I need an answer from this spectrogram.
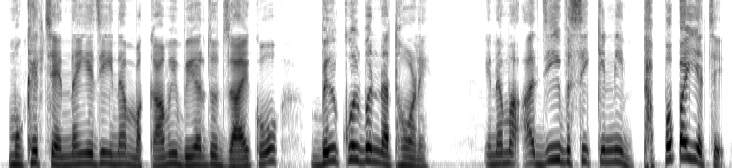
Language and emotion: Sindhi, disgusted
